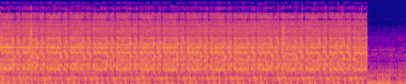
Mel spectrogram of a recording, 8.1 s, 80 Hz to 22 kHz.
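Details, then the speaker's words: Kubota L285 4-cylinder diesel tractor, sat outside 8+ years, cranking on ether with fuel now reaching injectors: steady chug about two beats a second that never catches; no-start from air still trapped in the fuel system, check valves to be cleaned. "So I got fuel up to the injectors finally, but I'm still drudging some air, and then clean them up and put them back, and then we'll see where we're at."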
